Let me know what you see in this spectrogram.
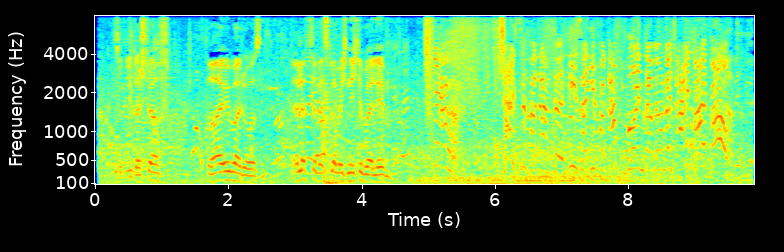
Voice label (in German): Truck Wuetender Dealer; Off Norm Thurston; The Wire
